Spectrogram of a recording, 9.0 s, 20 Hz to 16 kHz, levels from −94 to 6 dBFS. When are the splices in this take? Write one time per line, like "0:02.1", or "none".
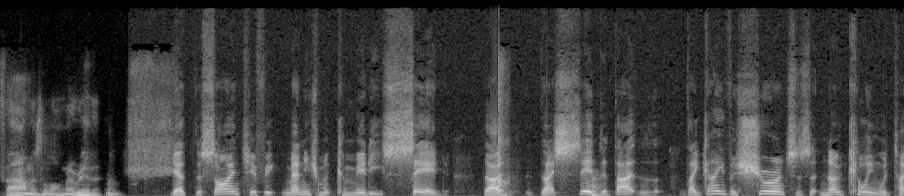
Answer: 0:01.8
0:05.5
